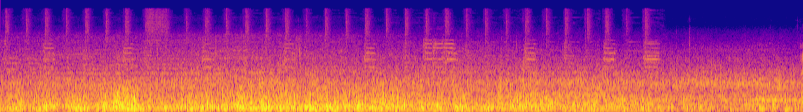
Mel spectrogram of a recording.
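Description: Mobility scooter rolling along a concrete road: a steady rumble of wheel and wind noise on the microphone, with a light regular ticking a few times a second that fades out near the end.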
